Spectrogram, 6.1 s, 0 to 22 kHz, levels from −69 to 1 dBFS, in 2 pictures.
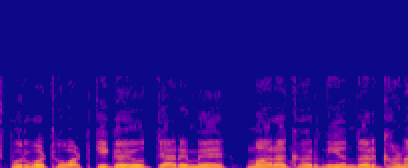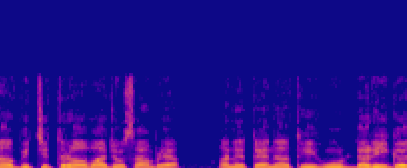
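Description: Throughout the speech, nothing sounds above 12.2 kHz, and the top end is dull. A gurgling, granular roughness sits on the sound. This is likely MP2 compression. Too few bits switch off upper sub-bands and coarsely quantise the rest, which fits a rate near 64 kbps.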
